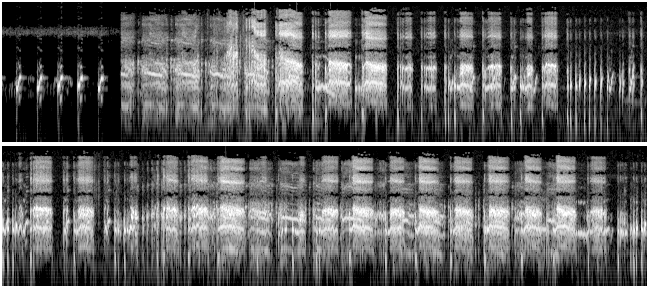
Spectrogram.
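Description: White-breasted waterhen calls: first a few quick short notes, then from about two seconds in a loud, harsh, rapidly repeated croaking, about two calls a second, that goes on without a break. This is a waterhen calling recording of the kind played to lure the birds into traps.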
